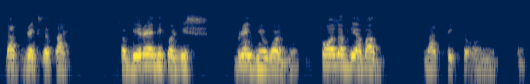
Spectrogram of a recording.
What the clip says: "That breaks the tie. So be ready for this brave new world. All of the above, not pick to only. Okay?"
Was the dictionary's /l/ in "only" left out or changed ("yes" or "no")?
yes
